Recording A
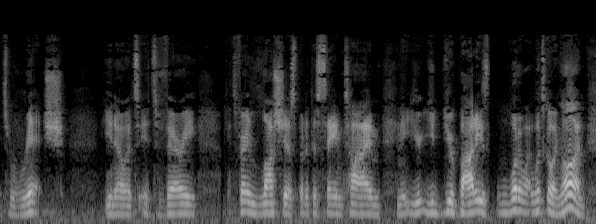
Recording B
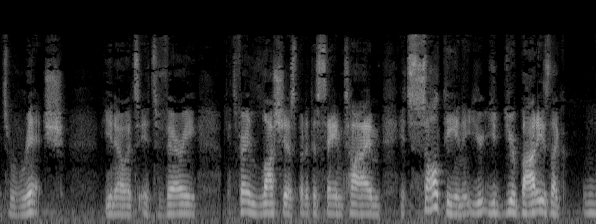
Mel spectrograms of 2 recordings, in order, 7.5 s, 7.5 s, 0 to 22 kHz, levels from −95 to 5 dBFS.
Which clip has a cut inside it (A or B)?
A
